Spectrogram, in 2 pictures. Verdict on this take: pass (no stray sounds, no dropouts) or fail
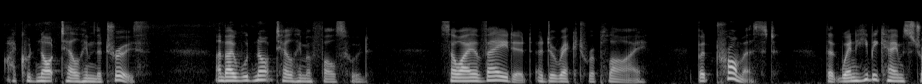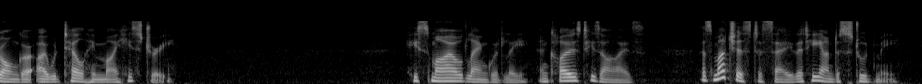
pass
